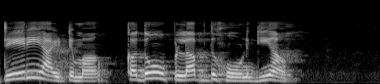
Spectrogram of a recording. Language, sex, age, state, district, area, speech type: Punjabi, female, 45-60, Punjab, Kapurthala, rural, read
